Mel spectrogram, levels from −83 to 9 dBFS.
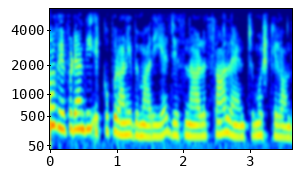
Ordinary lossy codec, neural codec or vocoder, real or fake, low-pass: none; none; real; 5.4 kHz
